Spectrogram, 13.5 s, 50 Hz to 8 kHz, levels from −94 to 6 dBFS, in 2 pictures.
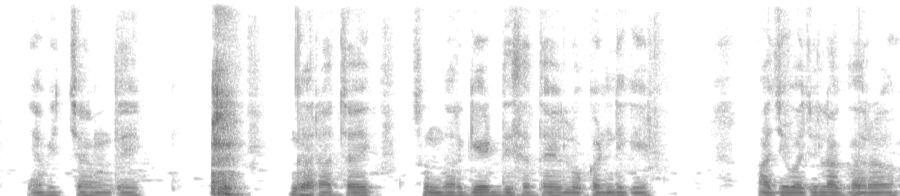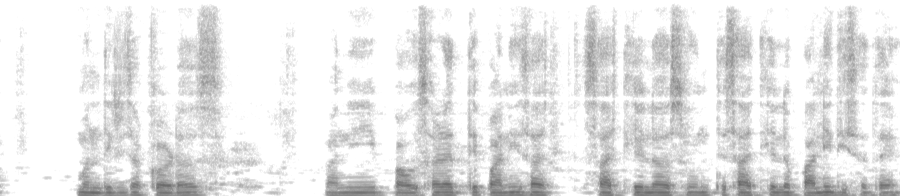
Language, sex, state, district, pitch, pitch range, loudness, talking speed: Marathi, male, Maharashtra, Nagpur, 105 Hz, 105-110 Hz, -44 LUFS, 125 wpm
